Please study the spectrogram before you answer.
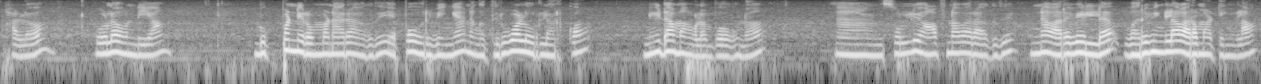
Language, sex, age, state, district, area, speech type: Tamil, female, 30-45, Tamil Nadu, Mayiladuthurai, urban, spontaneous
